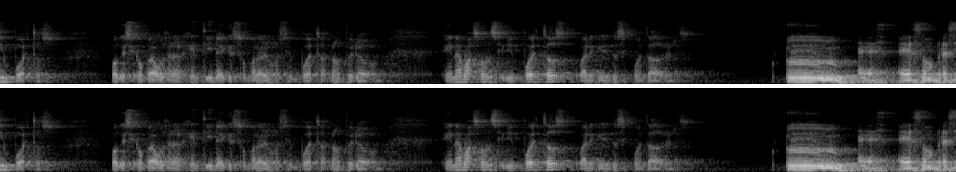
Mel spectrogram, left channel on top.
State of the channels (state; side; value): identical; both; correlation 1.00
